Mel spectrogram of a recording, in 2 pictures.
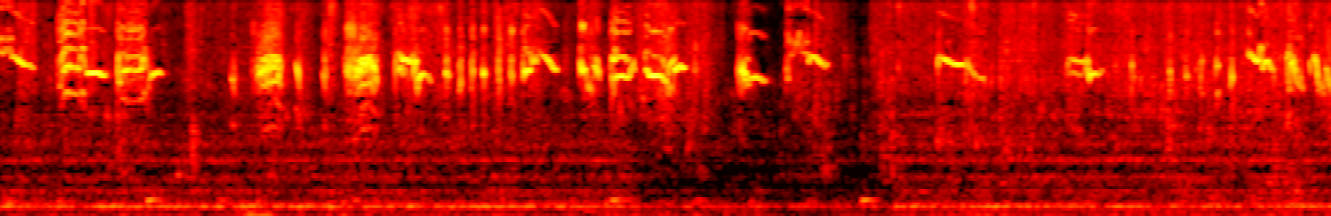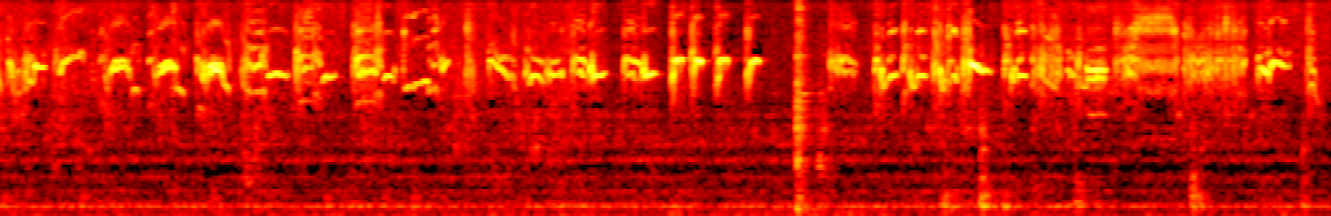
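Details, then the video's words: Eurasian siskin kept as a decoy bird, quietly singing in the evening, a long run of rapid twittering and wheezy trills with brief gaps and a faint click, over a steady low hum. "Песня моего манного чижа"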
